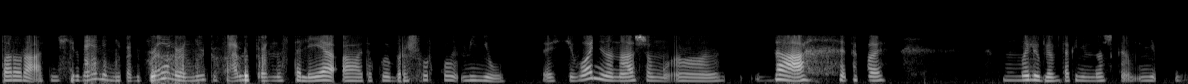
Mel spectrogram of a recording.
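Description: From 0.84 to 2.74 s, right after "раз не" and until "на столе э такую", a codec payload misread buries the speech in harsh, rasping distortion. The G.726 code words seem to be read with their bit order reversed, so each decoded difference is wrong. On a spectrogram this shows as dense broadband noise filling everything up to the 4 kHz ceiling of the 32 kbit/s G.726 path, with the speech harmonics barely visible. In the waveform it looks like a jagged, noise-like envelope.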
